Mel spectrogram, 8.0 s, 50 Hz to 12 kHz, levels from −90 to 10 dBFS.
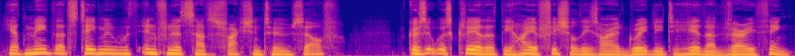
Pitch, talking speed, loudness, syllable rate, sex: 150 Hz, 190 wpm, -16 LUFS, 5.8 syllables/s, male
